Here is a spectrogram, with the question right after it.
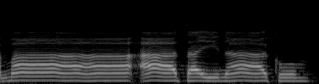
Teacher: ما کو لمبا کرنا، یہ مدہ جائز منفصل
